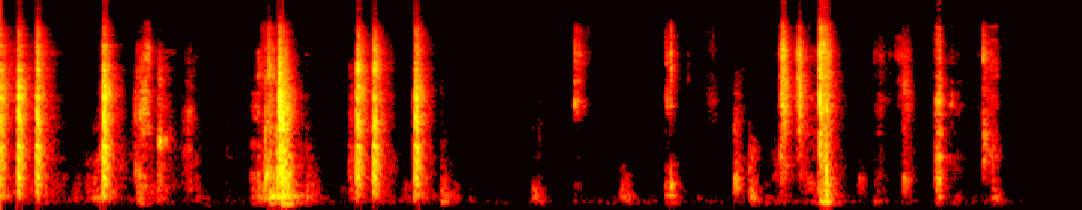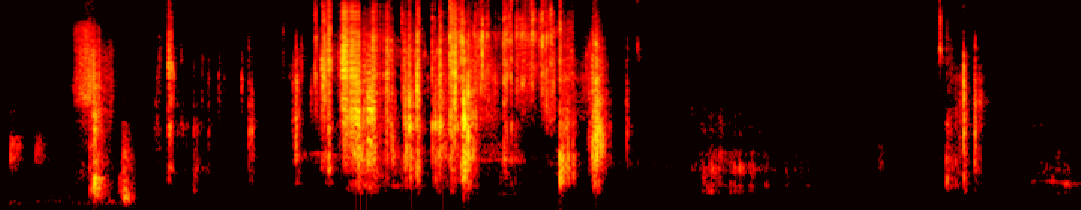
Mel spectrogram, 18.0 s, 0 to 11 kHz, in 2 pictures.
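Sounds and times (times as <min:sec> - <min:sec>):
small tools and plastic parts clicking: 0:10.4 - 0:14.4.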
